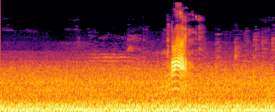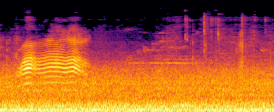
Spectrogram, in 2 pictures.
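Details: A stray cat in a park in Istanbul, Turkey, being petted, following to a bench and snuggling up, gives a short high meow then a longer wavering, rising-and-falling meow over low steady background rumble.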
